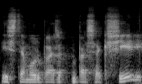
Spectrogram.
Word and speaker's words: İstanbul Başakşehir: And before going into the details of your role running Istanbul Basaksehir, did I pronounce that correctly? Yes, it's perfect actually.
